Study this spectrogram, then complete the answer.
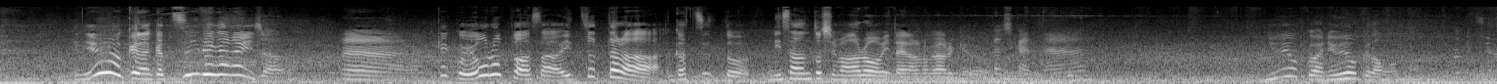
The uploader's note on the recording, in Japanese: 東京散歩しながら。年末の帰国で一年半ぶりの再会を果たし、久々の対面収録になりました。せっかくなので街をぶらつきながら。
